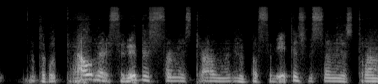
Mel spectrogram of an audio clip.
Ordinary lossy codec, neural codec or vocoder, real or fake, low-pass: Opus, 24 kbps; codec, 44.1 kHz, 0.9 kbps, DAC; fake; 14.4 kHz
